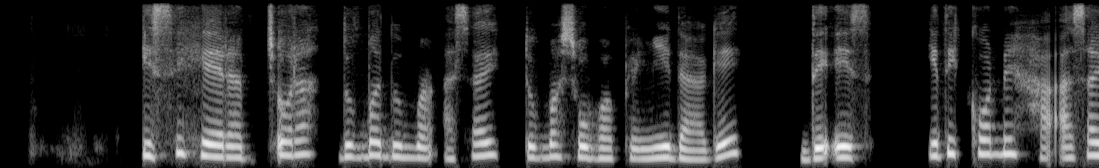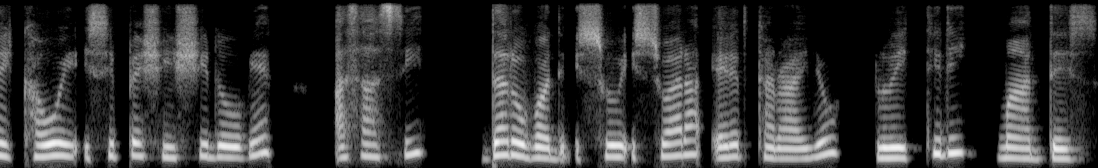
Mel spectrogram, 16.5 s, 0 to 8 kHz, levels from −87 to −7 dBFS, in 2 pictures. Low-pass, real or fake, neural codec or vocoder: 7.2 kHz; fake; codec, 16 kHz, 1 kbps, X-Codec, HuBERT features, trained on LibriSpeech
